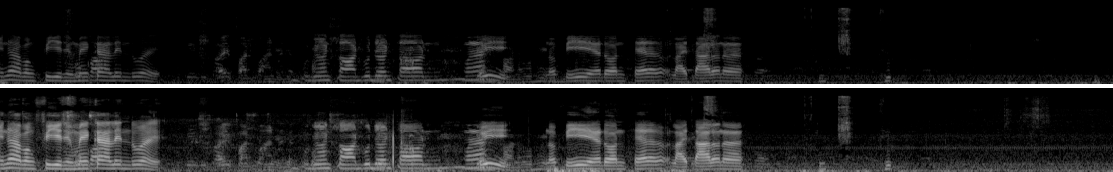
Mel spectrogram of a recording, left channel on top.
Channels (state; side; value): quieter; left; 16.3 dB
